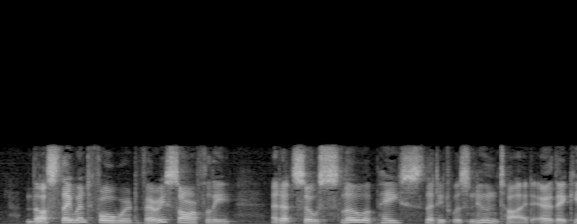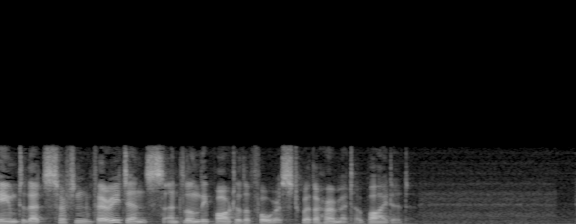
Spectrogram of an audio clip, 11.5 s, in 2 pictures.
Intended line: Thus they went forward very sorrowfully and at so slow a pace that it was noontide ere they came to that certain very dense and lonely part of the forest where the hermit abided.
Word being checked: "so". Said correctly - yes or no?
yes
